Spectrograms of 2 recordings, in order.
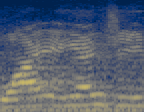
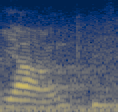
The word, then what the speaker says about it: Yang: name is young it is spelled y-a-n-g but i pronounce it young so if anybody calls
